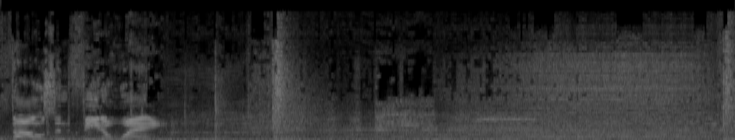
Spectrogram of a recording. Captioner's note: horns blaring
